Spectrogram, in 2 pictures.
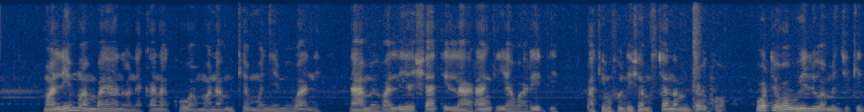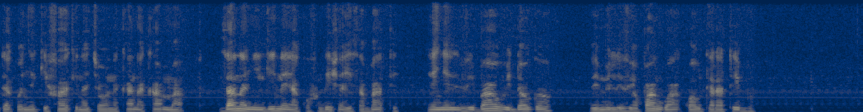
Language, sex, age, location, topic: Swahili, male, 25-35, Nairobi, education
